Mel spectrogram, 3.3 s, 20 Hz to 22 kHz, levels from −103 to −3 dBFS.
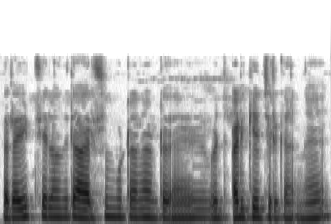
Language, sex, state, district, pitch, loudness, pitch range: Tamil, male, Tamil Nadu, Nilgiris, 150 Hz, -19 LUFS, 145-160 Hz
